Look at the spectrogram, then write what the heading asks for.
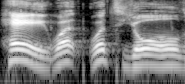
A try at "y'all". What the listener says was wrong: You have to like really like enunciate the ah. You have to say y'all, not you.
